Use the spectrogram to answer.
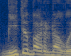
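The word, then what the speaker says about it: מדבר: 자, 광야라는 말은 황무지라는 말, 벌판이라는 말인데 히브리 말로는 미드바르라고 읽어요.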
